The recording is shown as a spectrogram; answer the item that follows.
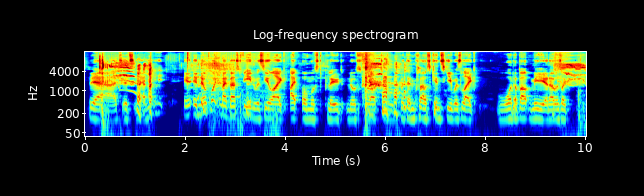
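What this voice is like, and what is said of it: Werner Herzog impression. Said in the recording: “in a Herzog voice”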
